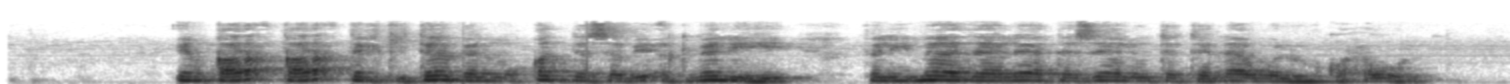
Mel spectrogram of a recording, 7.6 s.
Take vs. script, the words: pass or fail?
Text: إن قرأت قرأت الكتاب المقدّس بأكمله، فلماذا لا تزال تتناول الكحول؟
pass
